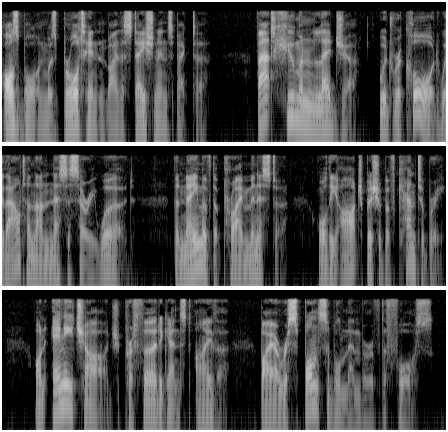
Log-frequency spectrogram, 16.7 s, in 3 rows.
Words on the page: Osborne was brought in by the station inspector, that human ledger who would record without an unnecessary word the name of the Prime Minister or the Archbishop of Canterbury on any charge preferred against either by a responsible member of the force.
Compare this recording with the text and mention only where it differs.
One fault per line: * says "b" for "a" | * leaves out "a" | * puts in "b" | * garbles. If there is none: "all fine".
* leaves out "who"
